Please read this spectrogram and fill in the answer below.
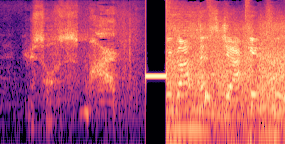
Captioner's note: high pitched beep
